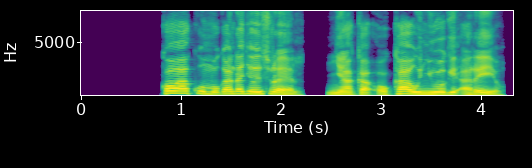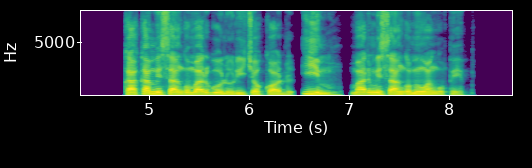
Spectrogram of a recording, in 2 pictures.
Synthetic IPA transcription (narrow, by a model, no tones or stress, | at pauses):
kɔakwomʊɡandad͡ʒɔɪsɾaɛl | ɲakaʔɔkawɲwoɡeʔaɾɪjɔ̰ | kakamɪsaŋɡomarɡoloɾit͡ʃokɔdimːarmɪsaŋɡɔmɪwaŋopḛp̚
